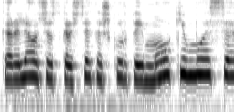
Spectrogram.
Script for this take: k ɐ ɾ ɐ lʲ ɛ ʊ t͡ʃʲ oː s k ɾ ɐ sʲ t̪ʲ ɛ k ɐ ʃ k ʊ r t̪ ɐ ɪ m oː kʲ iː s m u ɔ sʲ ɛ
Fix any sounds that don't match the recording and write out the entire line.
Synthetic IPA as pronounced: k ɐ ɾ ɐ lʲ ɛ ʊ t͡ʃʲ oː s k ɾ ɐ ʃʲ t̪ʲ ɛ k ɐ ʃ k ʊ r t̪ ɐ ɪ m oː kʲ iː m u ɔ sʲ ɛ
